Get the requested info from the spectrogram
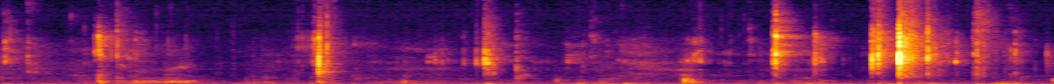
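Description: Close-up chewing and lip smacking of sauce-coated seafood boil food, heard as scattered short wet clicks and crackles. They cluster more densely near the end.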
